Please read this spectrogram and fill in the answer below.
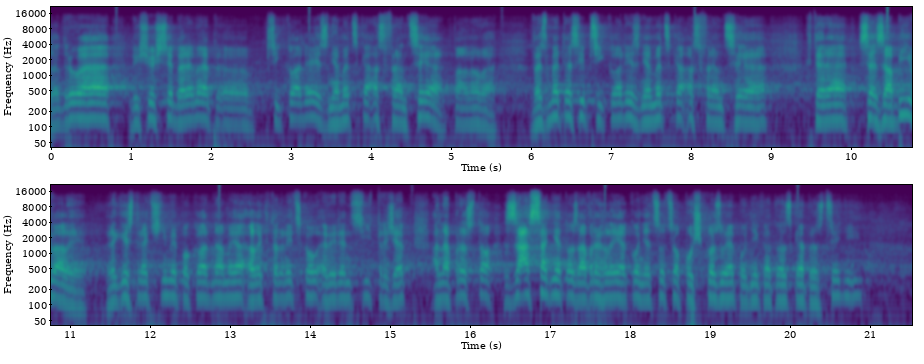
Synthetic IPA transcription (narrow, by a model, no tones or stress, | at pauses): zad̪ɾuɦɛːɡdɪʃuʃsɪbɛɾɛmɛ | pr̝̥iːkladɪzɲɛmɛt͡skaʔasfɾant͡sɪjɛpaːno̞vɛ̰ː | vɛzmɛt̪ɛsɪpr̝̥iːkladɪzɲɛmɛt͡skaʔasfɾant͡sɪjɛ | kt̪ɛɾɛːsɛzabiːvalɪ | ɾɛɡɪst̪ɾat͡ʃɲiːmɪpo̞kladnamɪaʔɛlɛkt̪ɾo̞nɪt͡sko̞wʔɛvɪdɛnt͡siːt̪r̩ʒɛp̚ | ʔanapɾo̞st̪o̞zaːsadɲɛt̪o̞zavr̩ɦlɪjako̞ɲɛt͡so̞t͡so̞po̞ʃko̞zujɛpo̞dɲɪkat̪ɛlskɛːpɾo̞st̪r̥ɛɟiː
